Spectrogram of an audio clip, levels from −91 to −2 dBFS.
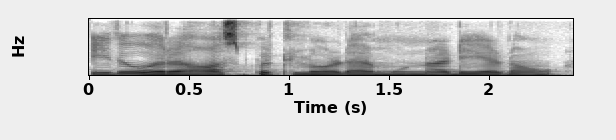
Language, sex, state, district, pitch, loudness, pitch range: Tamil, female, Tamil Nadu, Nilgiris, 200 Hz, -16 LUFS, 185-210 Hz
